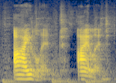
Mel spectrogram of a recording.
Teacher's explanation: Most people will say the S in this word when really it's silent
